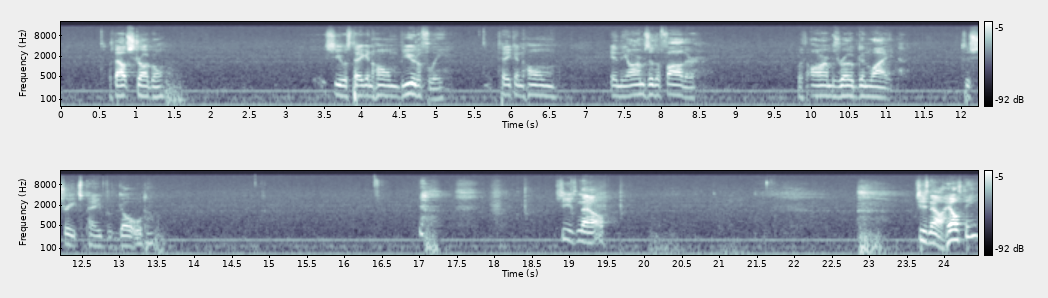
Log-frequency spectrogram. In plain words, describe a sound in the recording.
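An elderly man speaks calmly through a microphone in a large echoing hall, pausing between phrases.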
